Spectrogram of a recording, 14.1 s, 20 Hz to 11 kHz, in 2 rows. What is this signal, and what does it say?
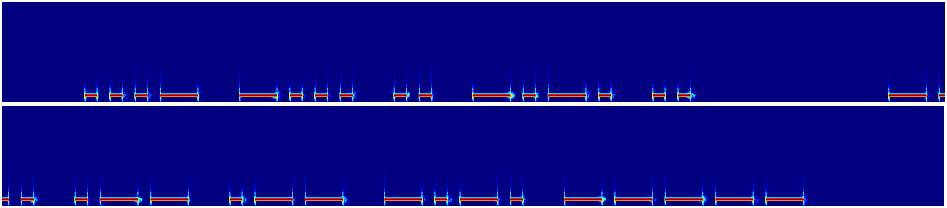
Morse code, heard as a keyed tone, about 13 wpm, 800 Hz. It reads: VBICI DWWC0
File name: CW / DET / 1 6 1500C S C 12wpm 3533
